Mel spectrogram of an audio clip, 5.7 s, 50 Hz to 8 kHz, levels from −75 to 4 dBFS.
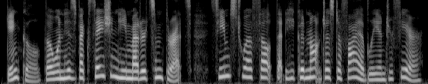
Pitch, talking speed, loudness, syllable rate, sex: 255 Hz, 200 wpm, -20 LUFS, 5.7 syllables/s, female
